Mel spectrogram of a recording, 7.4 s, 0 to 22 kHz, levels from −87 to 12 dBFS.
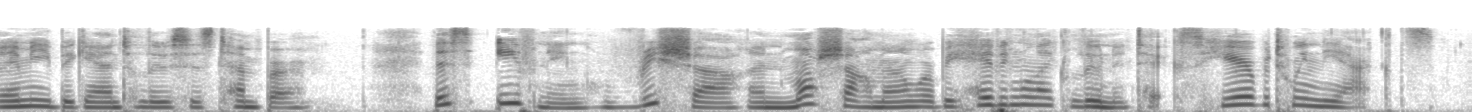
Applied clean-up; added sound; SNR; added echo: none; none; none; none.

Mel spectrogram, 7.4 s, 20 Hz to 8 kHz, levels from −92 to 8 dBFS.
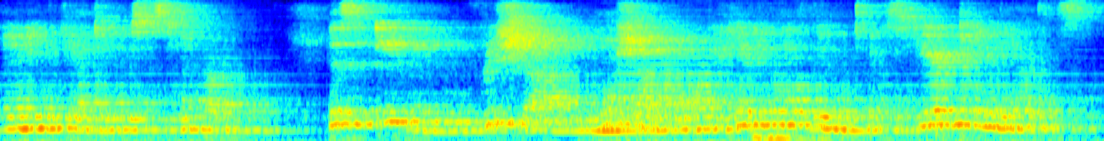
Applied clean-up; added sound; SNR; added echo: neural separator model SepFormer DNS4.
